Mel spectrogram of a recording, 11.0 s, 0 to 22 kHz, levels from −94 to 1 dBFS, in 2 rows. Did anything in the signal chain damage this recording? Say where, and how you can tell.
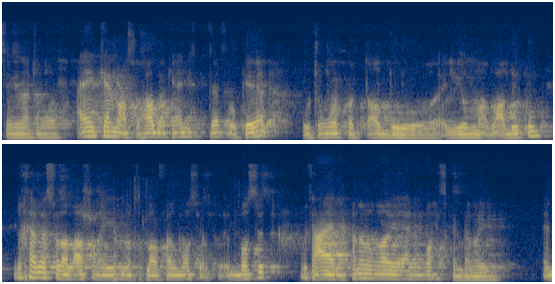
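Yes. The damage sits in call processing on the far end, and in the network.

There is echo with no canceller throughout. Every phrase is followed by a fainter, thinner copy. That copy sits about 12 dB below the direct sound and trails it by about a tenth of a second. The far end is playing the call through a loudspeaker, and its microphone is picking that playback up. Nothing in the chain subtracts it, so it returns after the network round trip.

Four stretches are lost packets rebuilt from error correction. They fall at 1.05 to 1.15 s, 2.53 to 2.55 s, 6.61 to 6.96 s and 7.78 to 7.88 s. None of them leaves a gap. Instead each turns grainier and noisier for 60 ms, 20 ms, 180 ms and 60 ms respectively. The first, second and last lengths fit runs of 20 ms packets. Each missing packet was replaced by the low-bitrate copy carried in the next one.

There is also a short concealed packet loss from 6.57 to 6.67 s, overlapping the start of the longest rebuilt stretch. 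About 40 ms of audio never arrived in time. The receiver extended the preceding sound for 38 ms and then blended back into the real signal. You hear it as a brief smear. The concealment added a little time as well, so the sound after it lands slightly late.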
